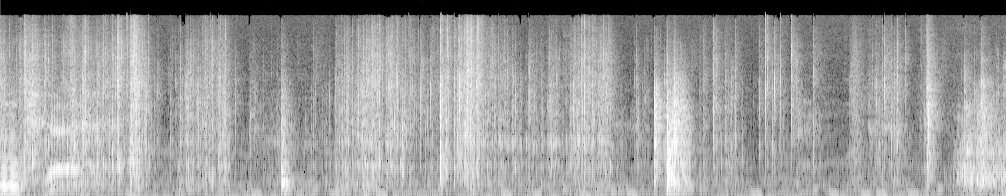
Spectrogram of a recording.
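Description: Thin plastic packaging bag crinkling and rustling in irregular handfuls as a segmented helping-hand arm set is pulled out of it, with a few sharper crackles, the strongest about two-thirds of the way in.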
